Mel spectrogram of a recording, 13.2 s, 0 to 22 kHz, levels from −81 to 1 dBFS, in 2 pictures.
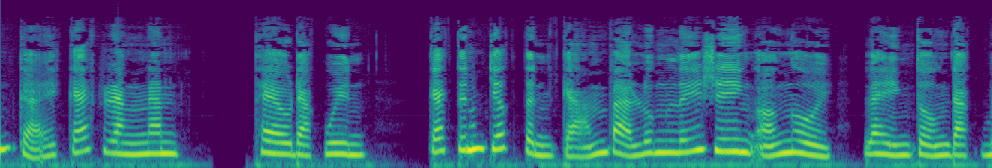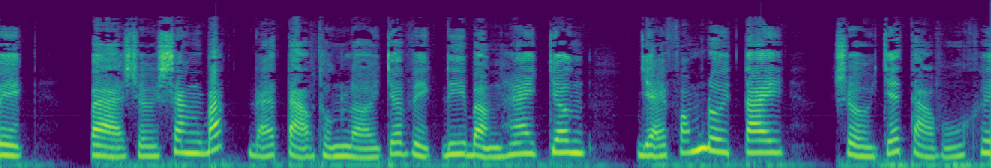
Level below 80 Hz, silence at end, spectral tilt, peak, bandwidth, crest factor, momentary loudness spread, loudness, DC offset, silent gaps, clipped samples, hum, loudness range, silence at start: -36 dBFS; 0 s; -3.5 dB/octave; 0 dBFS; 15.5 kHz; 14 dB; 7 LU; -14 LUFS; under 0.1%; 1.44-1.62 s; under 0.1%; none; 2 LU; 0 s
